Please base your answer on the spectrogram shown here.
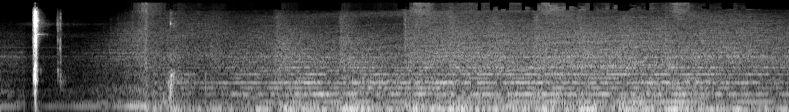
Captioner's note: gunshot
